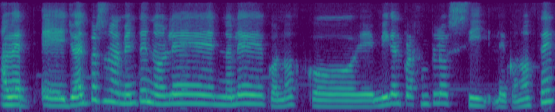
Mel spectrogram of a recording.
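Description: Lively in intonation, a woman uses an ordinary speaking voice at a fairly high pitch and a moderate pace, with hardly any pauses. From Spain, Madrid. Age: 40s. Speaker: vice-president of a satanist association. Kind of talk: interview.

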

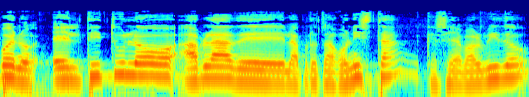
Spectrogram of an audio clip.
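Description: Over a quiet background, a woman speaks at a moderate pace in a normal speaking voice with ordinary pitch variation. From León, Spain. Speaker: novelist. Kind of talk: radio interview.

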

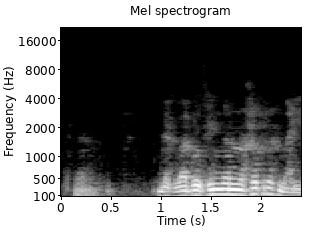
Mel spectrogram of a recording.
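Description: The voice belongs to a man. It carries some breathiness. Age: 50s. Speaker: priest. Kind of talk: talk.

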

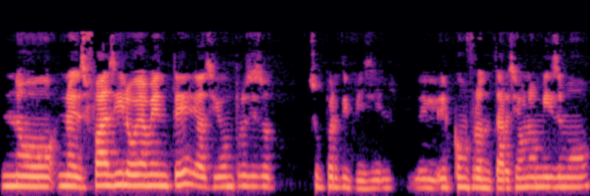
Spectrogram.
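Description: A woman with an ordinary speaking voice, medium in pitch, at a moderate pace and with fairly even intonation. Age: 20s. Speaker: environmental engineer. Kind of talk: casual chat.

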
